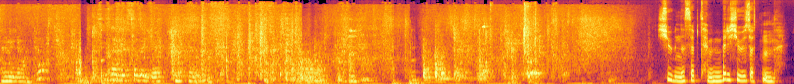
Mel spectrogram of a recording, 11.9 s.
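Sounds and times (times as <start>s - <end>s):
speech: 0.0s - 3.6s, 4.5s - 5.6s, 10.0s - 11.9s
town hall window being opened with knocks and creaks: 1.0s - 8.7s.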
